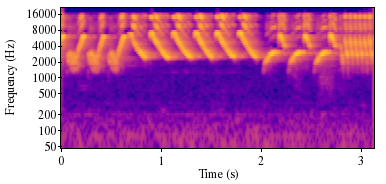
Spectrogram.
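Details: Lure song of a canary with an ornate style and long bursts, meant to set other canaries singing: quick series of sweeping notes, about four per second, dropping in pitch from tour to tour.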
